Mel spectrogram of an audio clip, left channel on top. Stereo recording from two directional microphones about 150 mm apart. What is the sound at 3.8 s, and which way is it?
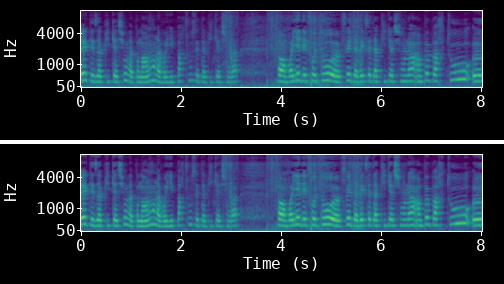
A woman's voice, 20° right (ahead or behind).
